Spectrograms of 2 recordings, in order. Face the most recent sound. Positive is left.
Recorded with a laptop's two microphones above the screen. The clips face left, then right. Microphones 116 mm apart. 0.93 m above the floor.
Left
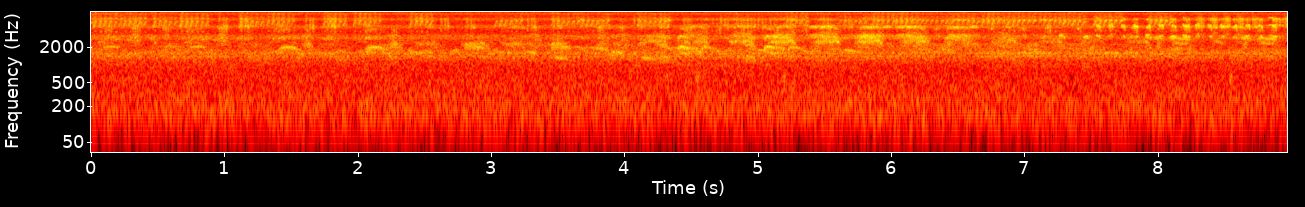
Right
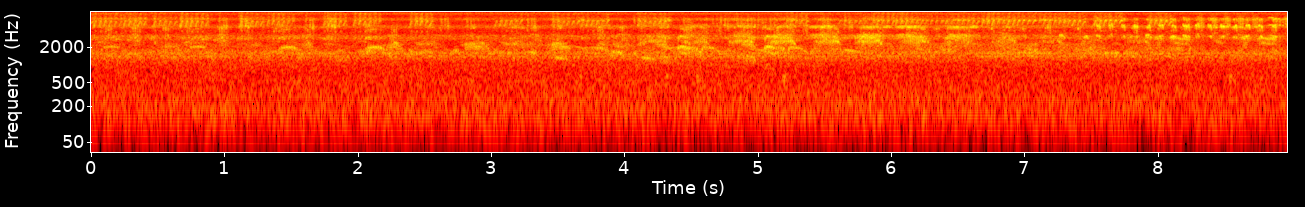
No sound to turn to.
